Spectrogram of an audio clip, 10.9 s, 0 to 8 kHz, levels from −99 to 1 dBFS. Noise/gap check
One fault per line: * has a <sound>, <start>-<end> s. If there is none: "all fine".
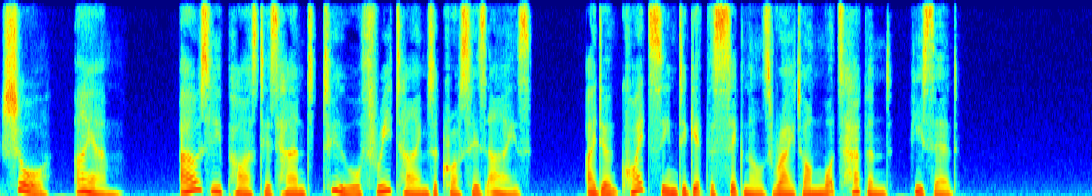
all fine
